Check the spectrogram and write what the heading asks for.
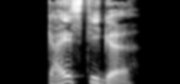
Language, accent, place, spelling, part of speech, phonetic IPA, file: German, Germany, Berlin, geistige, adjective, [ˈɡaɪ̯stɪɡə], De-geistige.ogg
- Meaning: inflection of geistig: 1. strong/mixed nominative/accusative feminine singular 2. strong nominative/accusative plural 3. weak nominative all-gender singular 4. weak accusative feminine/neuter singular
